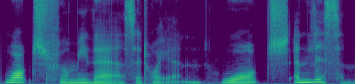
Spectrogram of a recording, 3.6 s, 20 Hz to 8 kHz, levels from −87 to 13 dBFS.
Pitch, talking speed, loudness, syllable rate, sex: 180 Hz, 135 wpm, -20 LUFS, 3.7 syllables/s, female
